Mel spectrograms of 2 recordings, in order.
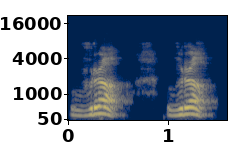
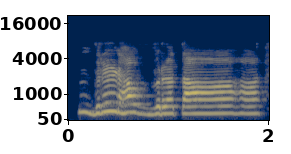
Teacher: va is half, r sound is complete. Do not say it like vru. Vra, vra. A matra should come with r, ram kara.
